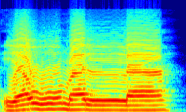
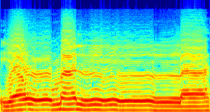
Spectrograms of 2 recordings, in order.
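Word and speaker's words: يوما لا: Kalau dia idgham, maka kita ganti di sini langsung dengan lam. Berarti balla. Maka di sini malla. Maka yaumalla. Tapi perlu diingat bila gunnah berarti tidak disertai dengan gunnah, sehingga langsung saja, tidak boleh ditahan, tidak dibaca yaumalla, tidak, tapi langsung saja yaumalla.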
